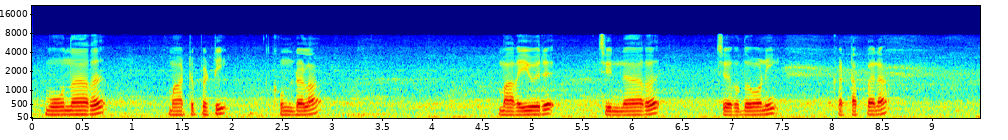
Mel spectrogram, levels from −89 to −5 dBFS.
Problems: none marked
